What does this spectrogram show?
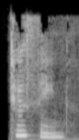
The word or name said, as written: toothing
